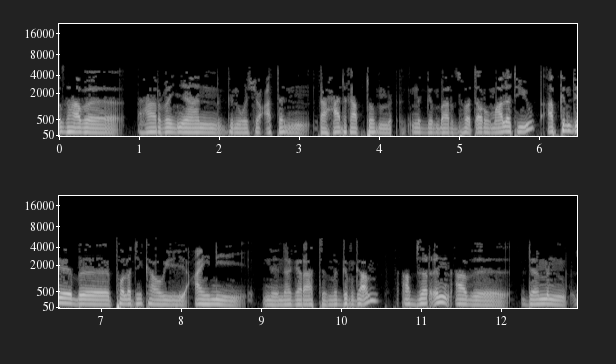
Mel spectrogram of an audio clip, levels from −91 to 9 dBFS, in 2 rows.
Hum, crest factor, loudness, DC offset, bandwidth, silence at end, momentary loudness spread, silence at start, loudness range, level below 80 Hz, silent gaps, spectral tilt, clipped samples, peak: none; 14 dB; -24 LUFS; under 0.1%; 5.2 kHz; 0 s; 9 LU; 0 s; 3 LU; -42 dBFS; none; -8 dB/octave; under 0.1%; -8 dBFS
